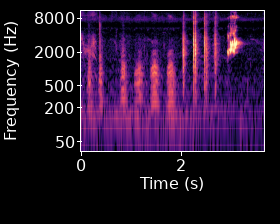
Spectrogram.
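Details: Javan myna song, a natural recording without effects and used as a lure to get other mynas singing: a run of nasal, harsh downslurred notes, then four sharp clicking notes and a closing high squeal.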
